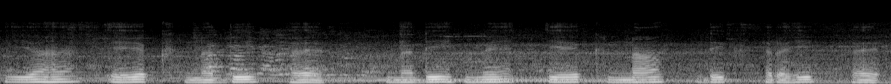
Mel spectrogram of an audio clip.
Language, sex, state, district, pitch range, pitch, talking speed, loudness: Hindi, male, Uttar Pradesh, Varanasi, 105-115 Hz, 110 Hz, 75 wpm, -18 LUFS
